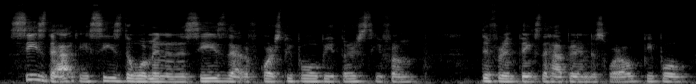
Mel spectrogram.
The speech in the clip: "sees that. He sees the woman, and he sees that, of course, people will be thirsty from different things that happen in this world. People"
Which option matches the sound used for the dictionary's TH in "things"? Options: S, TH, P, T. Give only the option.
TH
